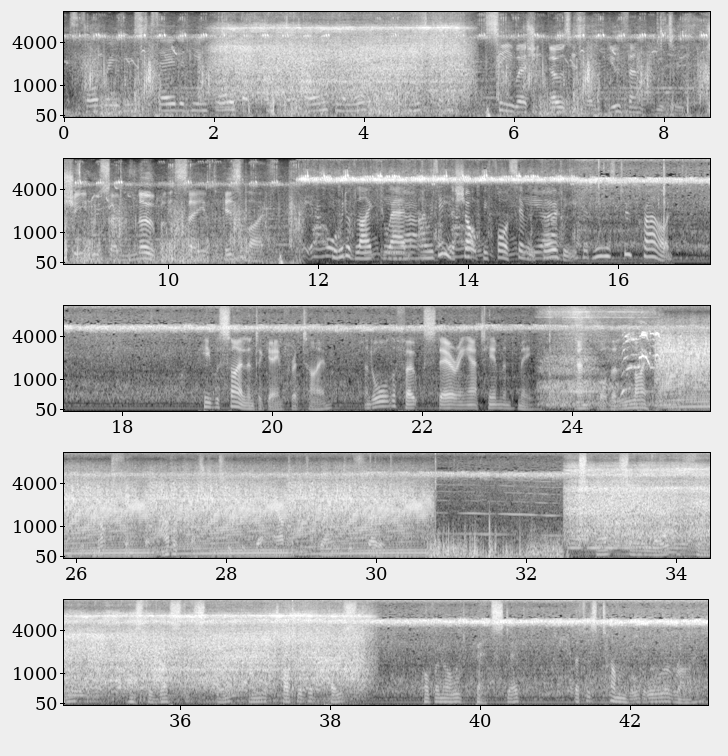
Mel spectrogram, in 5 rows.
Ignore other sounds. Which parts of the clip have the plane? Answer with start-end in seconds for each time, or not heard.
1.9-5.5, 23.5-38.6.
